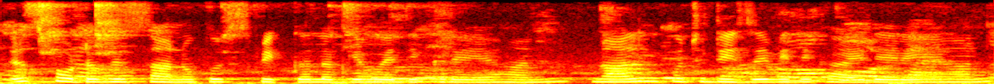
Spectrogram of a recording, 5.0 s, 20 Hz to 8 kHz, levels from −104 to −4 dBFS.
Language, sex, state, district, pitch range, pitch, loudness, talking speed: Punjabi, female, Punjab, Pathankot, 240-265 Hz, 255 Hz, -15 LUFS, 240 wpm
